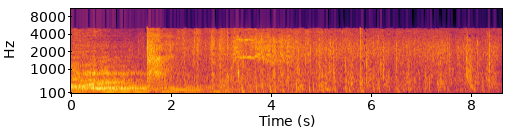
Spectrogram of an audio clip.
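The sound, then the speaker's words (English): A horse gives a loud whinny with a strong harmonic cry, then hooves clop steadily and continuously over a broad, noisy background as the animal moves along. “Why did you put that dead man on the horse?”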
